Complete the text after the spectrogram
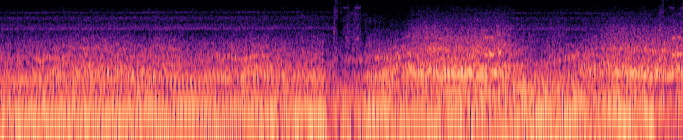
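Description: Tyres screech as a car drifts.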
